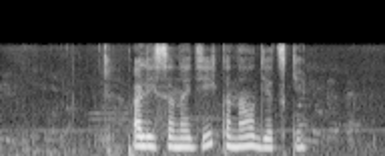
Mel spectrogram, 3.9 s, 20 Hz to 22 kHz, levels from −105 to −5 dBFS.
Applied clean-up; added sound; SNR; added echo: none; none; none; none.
